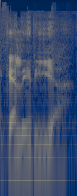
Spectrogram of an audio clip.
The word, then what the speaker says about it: galleria: You say a galleria. It is quite simple. A galleria.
